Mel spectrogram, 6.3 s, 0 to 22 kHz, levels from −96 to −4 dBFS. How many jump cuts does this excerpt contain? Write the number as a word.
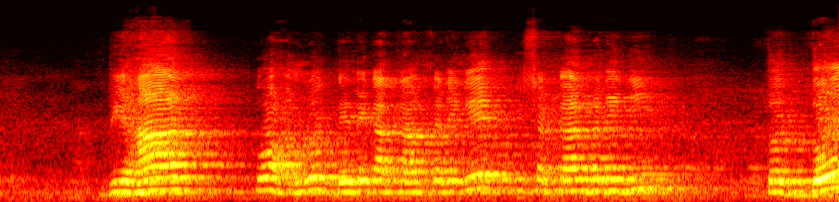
one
